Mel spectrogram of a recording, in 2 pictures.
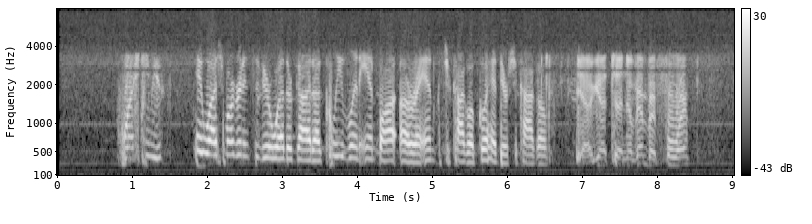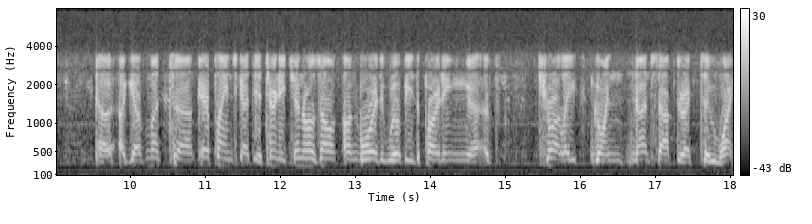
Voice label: Teleconference; ZDC ZOB Herndon Chicago; September 11, 2001; United Airlines flight 93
